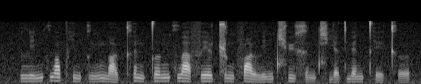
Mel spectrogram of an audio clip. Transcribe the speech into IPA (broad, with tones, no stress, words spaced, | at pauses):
li˧˥nkwɔ˥pʰi˨nkʊ˧˥ŋ n̪ɑ˨˩ʊ̯kʰə˥˩n t̪ɤ˥ŋxwä˥˩ fe˥ɪ̯ʈ͡ʂʊ˥˧ŋfɑ˥˩ʊ̯ li˧˥nt͡ɕʰy˥˩ xə˨˩nt͡ɕʰjɛ˧˥t̪ɥɛ˥n t̪ʰe˨˩ɪ̯kʰɤ˧˥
